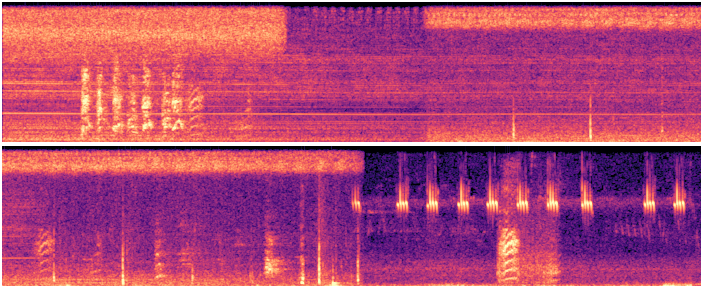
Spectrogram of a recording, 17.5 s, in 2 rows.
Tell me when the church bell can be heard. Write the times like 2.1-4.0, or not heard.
not heard.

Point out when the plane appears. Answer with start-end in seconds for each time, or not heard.
0.0-9.2.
